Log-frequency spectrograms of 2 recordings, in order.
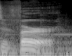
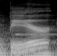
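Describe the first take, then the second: First: The word begins with a V sound. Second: The word begins with a B sound. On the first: The speaker calls it right. "it's ver" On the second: The speaker calls it wrong. "this word isn't actually beer"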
